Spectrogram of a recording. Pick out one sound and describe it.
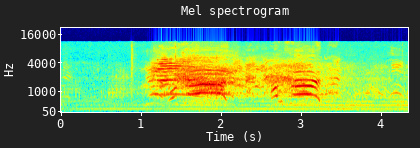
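Several men shout loudly in an appeal outdoors.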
